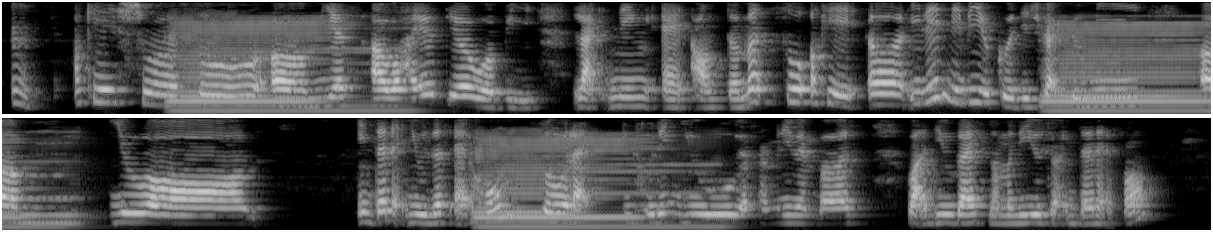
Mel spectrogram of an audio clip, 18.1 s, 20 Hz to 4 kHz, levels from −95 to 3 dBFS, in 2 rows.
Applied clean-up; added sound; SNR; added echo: classical method log-MMSE.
